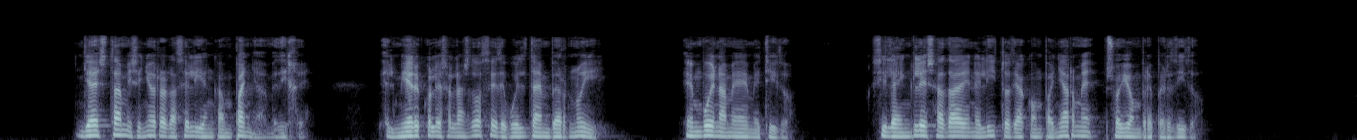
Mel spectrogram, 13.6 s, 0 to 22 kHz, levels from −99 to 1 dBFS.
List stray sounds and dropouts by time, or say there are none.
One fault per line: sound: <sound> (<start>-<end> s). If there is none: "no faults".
no faults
